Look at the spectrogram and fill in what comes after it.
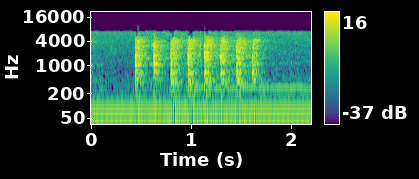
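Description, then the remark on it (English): The first mate knocks seven quick, evenly spaced times on the wooden door of a ship's cabin, sharp raps in a steady rhythm over a faint low hum, with no voices. “I remember sitting here very worried when Driscoll, my first mate, knocked on the door.”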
